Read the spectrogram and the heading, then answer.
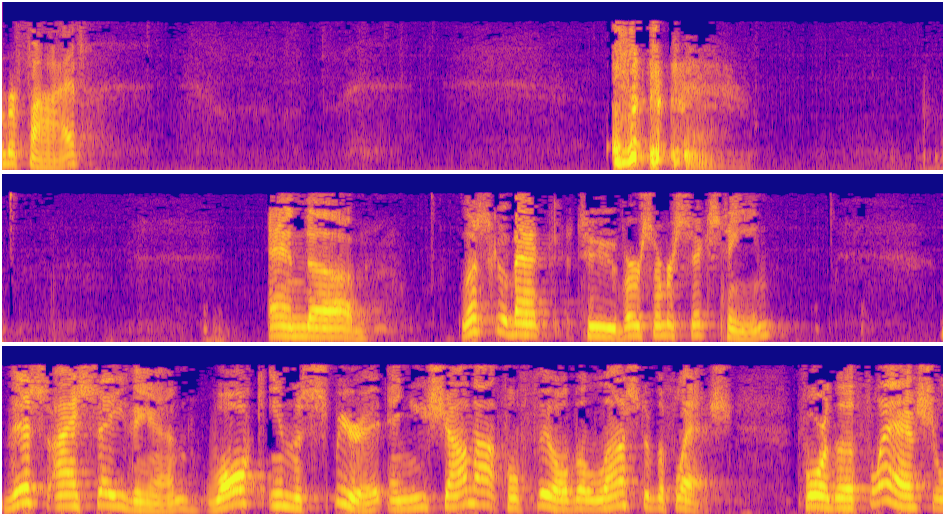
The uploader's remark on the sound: Ketha Heights Baptist Church ~ Live Broadcast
